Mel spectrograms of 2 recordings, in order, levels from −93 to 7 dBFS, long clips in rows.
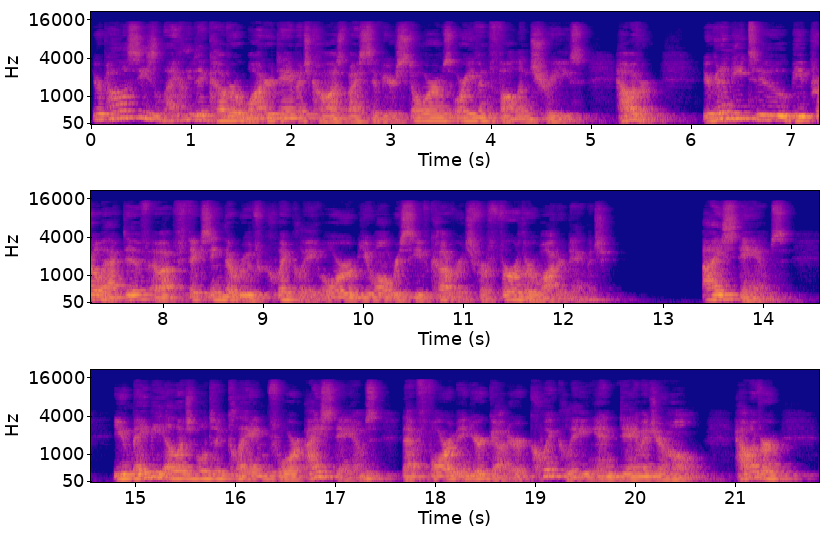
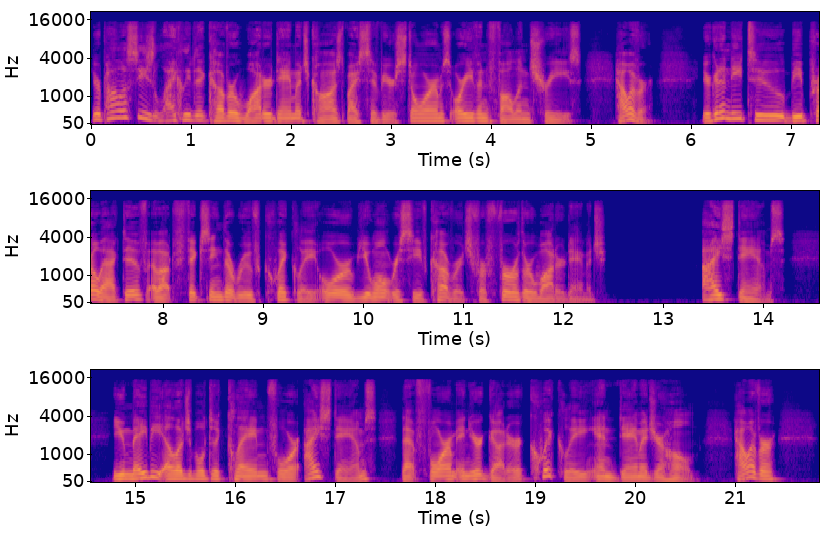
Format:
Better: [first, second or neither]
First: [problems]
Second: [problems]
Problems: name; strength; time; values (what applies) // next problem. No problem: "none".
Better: second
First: room echo; slight; dies away in 0.4 s // off-mic speech; far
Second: none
